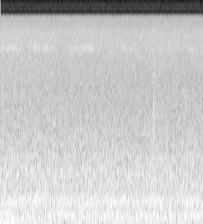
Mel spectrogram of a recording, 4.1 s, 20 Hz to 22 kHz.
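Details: Swarm of Russian/Carniolan hybrid honey bees, roughly 10000 with a single queen from a 3 pound package, during installation into a new hive, April 2012; an unbroken low, even buzzing drone with no other clear sounds.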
